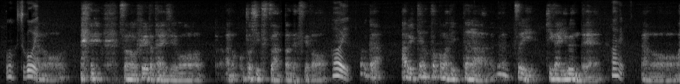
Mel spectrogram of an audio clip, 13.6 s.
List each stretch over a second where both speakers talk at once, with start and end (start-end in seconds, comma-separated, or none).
none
